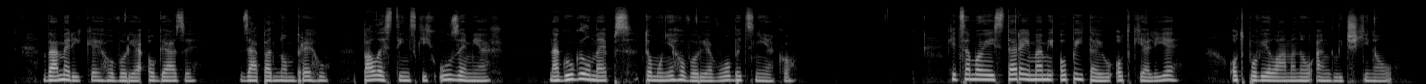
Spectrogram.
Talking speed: 115 wpm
